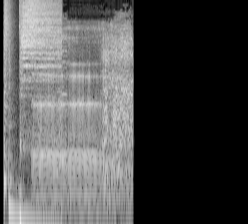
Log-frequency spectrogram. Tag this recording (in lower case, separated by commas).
groan, music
